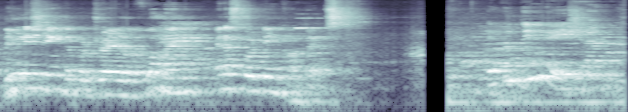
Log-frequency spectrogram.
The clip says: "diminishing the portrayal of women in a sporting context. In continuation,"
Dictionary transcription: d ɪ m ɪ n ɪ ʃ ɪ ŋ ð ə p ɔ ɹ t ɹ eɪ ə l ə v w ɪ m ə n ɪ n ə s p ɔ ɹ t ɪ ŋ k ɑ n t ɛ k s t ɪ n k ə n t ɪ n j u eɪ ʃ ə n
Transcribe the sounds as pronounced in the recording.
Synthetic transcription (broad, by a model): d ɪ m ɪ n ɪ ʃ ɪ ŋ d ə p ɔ ɹ t ɹ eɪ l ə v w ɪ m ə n ɪ n ə s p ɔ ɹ t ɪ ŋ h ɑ t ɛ s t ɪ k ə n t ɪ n j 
